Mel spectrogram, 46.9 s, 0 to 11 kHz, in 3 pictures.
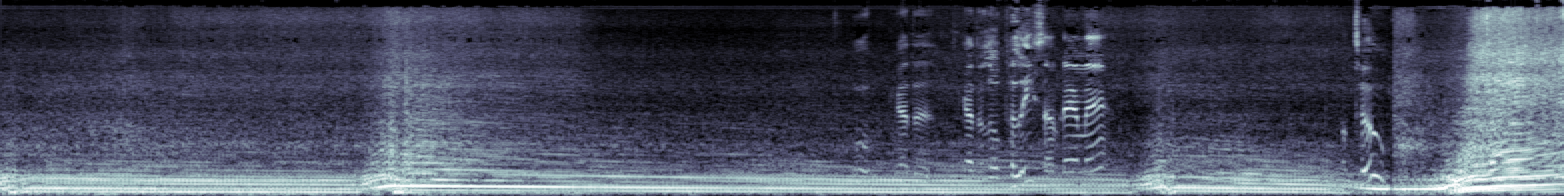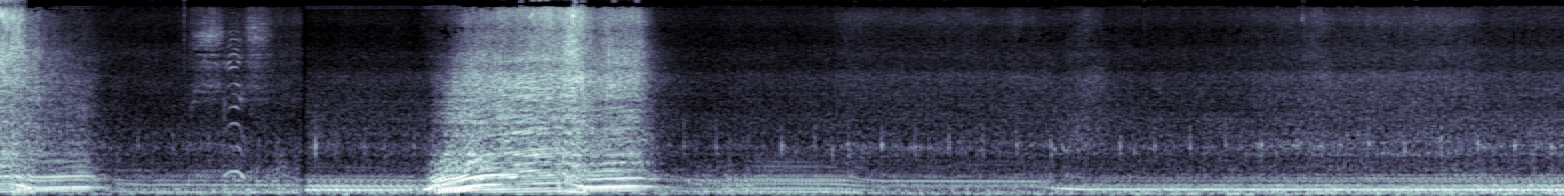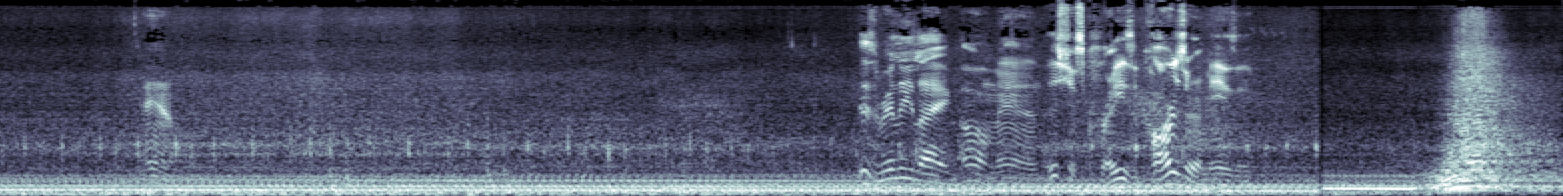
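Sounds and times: car engine accelerating: 0:00.0 - 0:46.9
car engine cruising drone: 0:00.0 - 0:46.9.

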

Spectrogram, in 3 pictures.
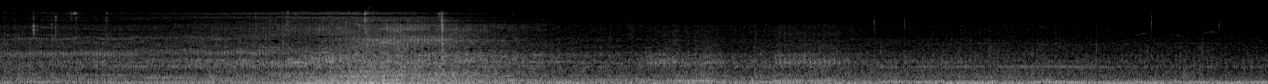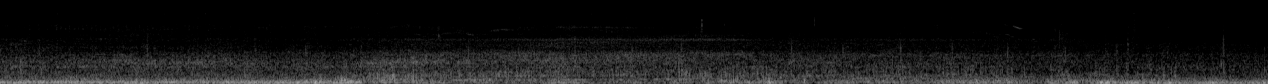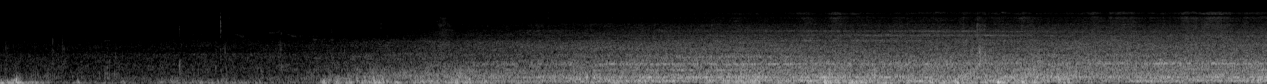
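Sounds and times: truck driving past: 0:00.0 - 0:17.0
traffic hum: 0:00.0 - 0:38.0.

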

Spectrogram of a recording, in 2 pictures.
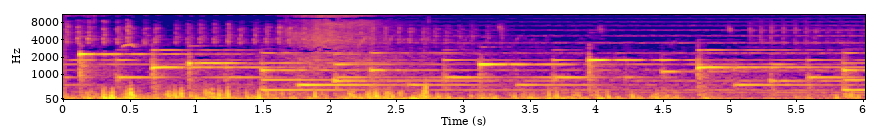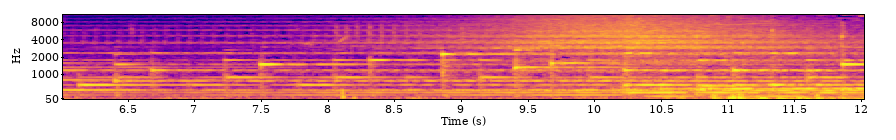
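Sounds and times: chiming keyboard melody: 0:00.0 - 0:12.0.

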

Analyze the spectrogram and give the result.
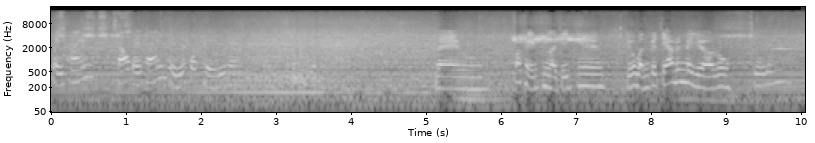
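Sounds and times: mechanical noise with low hum: 0:00.0 - 0:10.0.

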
